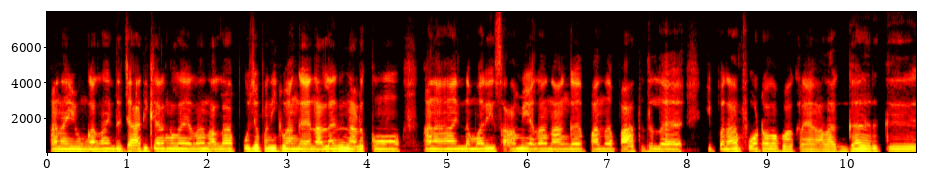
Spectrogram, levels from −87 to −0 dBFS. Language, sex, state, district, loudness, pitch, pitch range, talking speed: Tamil, male, Karnataka, Chamarajanagar, -22 LUFS, 145 Hz, 140-150 Hz, 125 wpm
